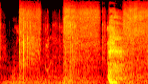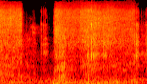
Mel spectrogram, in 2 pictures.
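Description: Aerosol rattle can of paint spraying in several bursts of hiss with short gaps between them, the can all but empty and running out. A knock about two seconds in.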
